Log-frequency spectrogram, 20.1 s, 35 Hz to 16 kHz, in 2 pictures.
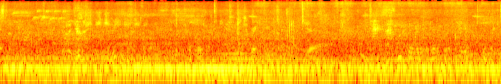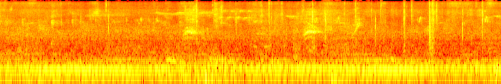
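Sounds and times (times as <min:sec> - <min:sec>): distant indistinct talking: 0:00.0 - 0:20.0
steady low hum: 0:00.0 - 0:20.0
crow cawing: 0:13.5 - 0:14.2, 0:16.0 - 0:16.7.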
